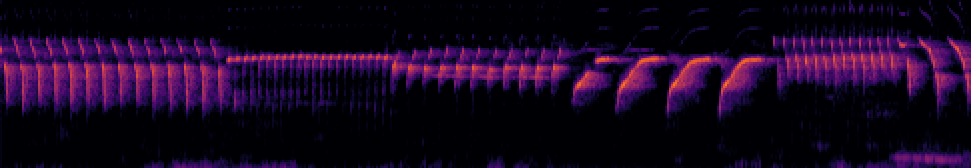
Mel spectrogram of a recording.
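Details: Captive male yellow canary singing tutor song for young birds: a fast pulsing trill, a long level whistle, rising then falling slurred notes repeated about four times, and a closing high buzzy roll.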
